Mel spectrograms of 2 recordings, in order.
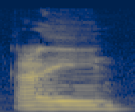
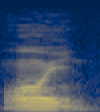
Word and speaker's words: ع: исходит от середины горла Ань а Попробуйте повторить Ань также буква айн относится к мягким буквам и не стоит её произносить твёрдо ойн мы её произносим мягко ай ай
